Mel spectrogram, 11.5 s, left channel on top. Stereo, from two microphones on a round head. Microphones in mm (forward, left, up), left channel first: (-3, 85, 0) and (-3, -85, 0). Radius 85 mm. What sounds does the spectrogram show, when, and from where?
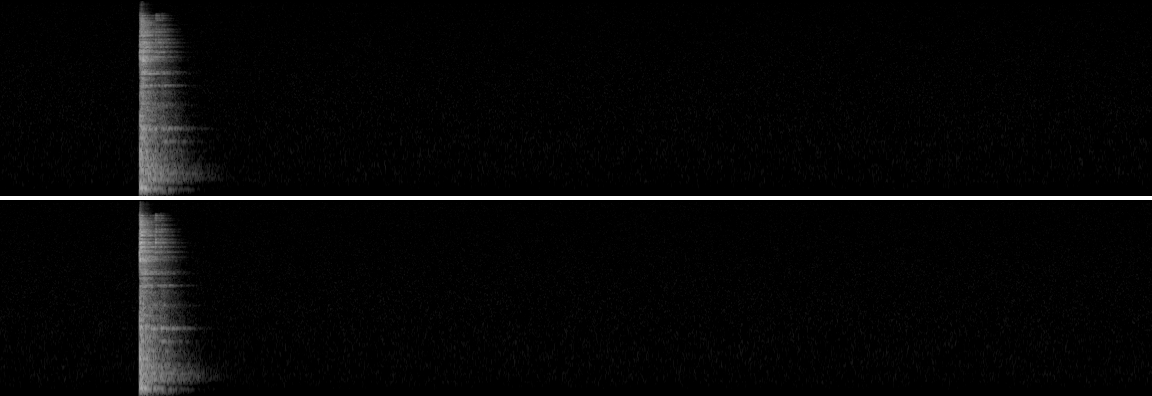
1.4 s breaking glass: 30° right (ahead or behind), 3.5 m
